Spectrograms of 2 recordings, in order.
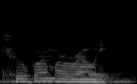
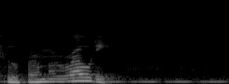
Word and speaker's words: Cooper Marody: Now, for those of you that watched the game on AHL TV, I'm going to pronounce the names correctly for you. It's Kyler Yamamoto from Sam Gagne and Cooper Marody.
